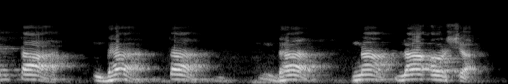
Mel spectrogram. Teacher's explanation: जीभ का अग्रभाग हमारे दांतों को स्पर्श करे, वहां पर दंत होगा।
